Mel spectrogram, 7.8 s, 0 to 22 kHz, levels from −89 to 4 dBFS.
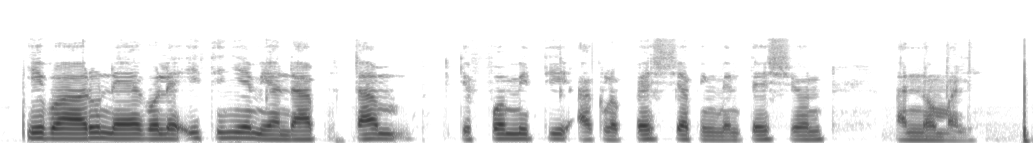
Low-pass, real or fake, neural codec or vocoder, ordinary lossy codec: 7.2 kHz; real; none; none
